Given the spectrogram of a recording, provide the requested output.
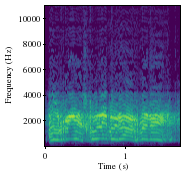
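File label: Italian aircraft damaged mood med, speech; War Thunder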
